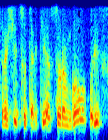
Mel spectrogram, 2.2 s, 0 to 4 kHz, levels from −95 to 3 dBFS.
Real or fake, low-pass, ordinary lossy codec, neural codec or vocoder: fake; 3.6 kHz; AAC, 32 kbps; vocoder, 44.1 kHz, 128 mel bands every 512 samples, BigVGAN v2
